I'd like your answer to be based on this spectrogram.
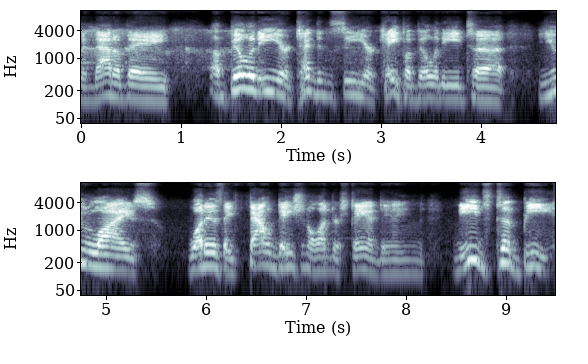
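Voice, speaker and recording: A man with a creaky, gravelly voice delivers rambling opinion commentary as a channel host. He is irreverent and slangy, stacking wordy, repetitive phrases and tagging his points with little check-in questions. Clear noise sits behind his voice. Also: a little high. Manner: punctuates points with "okay?" and "all right?".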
